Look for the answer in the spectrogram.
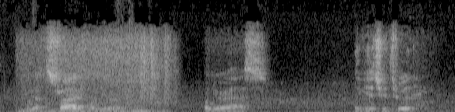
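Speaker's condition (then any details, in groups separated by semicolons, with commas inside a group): No condition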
